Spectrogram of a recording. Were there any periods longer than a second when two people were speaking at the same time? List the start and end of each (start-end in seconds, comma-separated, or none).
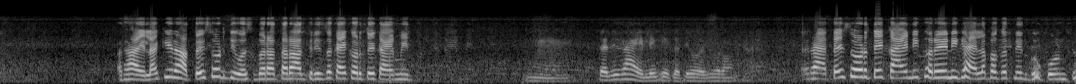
none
